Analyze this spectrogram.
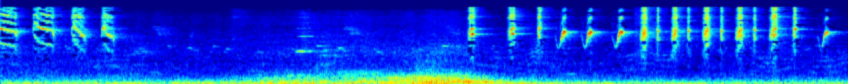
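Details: Fighting-style long-tailed shrike song used as a lure for other shrikes: opening flurry of harsh chips, a quieter gap with faint whistles, then a long, fast series of sharp, scratchy notes, over low rumbling noise.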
